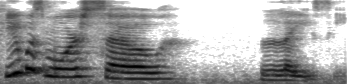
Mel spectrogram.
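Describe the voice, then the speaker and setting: A woman's voice: fairly high pitch, very animated, takes it slowly, warm tone. A woman reading a storybook expressively and talking directly to children like a teacher, drawing out key words for emphasis. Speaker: children's read-aloud host, teacher-like.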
